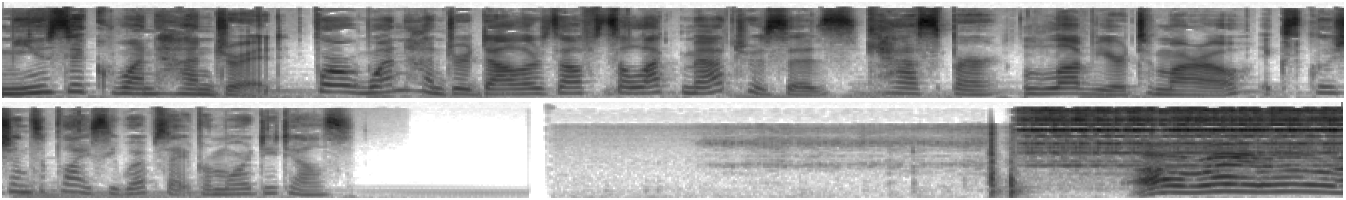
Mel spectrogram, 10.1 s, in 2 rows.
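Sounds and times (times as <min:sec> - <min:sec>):
speech: 0:00.0 - 0:06.4, 0:09.3 - 0:10.0
bell ringing: 0:08.8 - 0:10.0.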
